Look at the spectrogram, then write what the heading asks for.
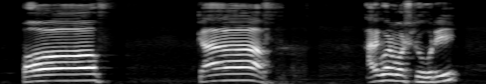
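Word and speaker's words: ك: নোক্তার পরিবর্তে দুটি নোক্তা এসেছে এটার নাম হল কফ কফ কফ কফ উচ্চারণের সময় গোলা থেকে একটা ধাক্কা হবে কফ কফ এরপরে দেখতেছেন যে আলিফ এবং ছোট্ট একটা টান রয়েছে।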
